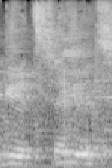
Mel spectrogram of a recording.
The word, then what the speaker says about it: Götze: Mario, la pronuncia giusta, Mario Götze.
